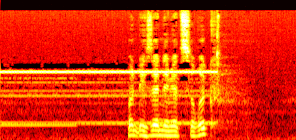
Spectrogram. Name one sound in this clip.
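A laptop speaker plays steady electronic tones.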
